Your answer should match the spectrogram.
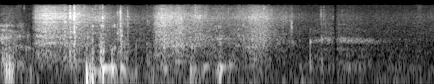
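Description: Rustling and crunching, most likely footsteps on dry leaf litter, with one soft low thump about half a second in, fading away over the second half.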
